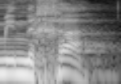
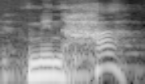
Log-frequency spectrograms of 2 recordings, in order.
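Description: First: The middle consonant is a velar scrape. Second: The middle consonant is a pharyngeal sound. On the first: The speaker calls it wrong. "יש כאלה אומרים מנחה ... חף" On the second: The speaker calls it right. "חט"

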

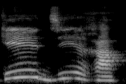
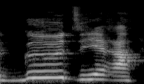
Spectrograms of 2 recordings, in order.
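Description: First: The vowel after G is a closed ay sound. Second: The vowel after G is a neutral uh sound. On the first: "Quando eu tenho o acento, eu vou falar" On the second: "Se eu não tivesse esse acento, eu falaria"

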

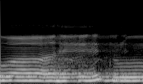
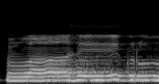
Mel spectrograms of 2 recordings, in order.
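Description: Both takes have the same delivery.

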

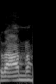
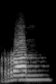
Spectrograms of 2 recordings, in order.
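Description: First: The vowel sounds open, like a. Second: The vowel sounds rounded, like o. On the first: The speaker calls it wrong. "রান হবে না" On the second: The speaker calls it right. "র দুই জবর, রন"

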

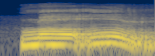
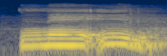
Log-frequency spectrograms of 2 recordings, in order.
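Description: No difference in how they are said.

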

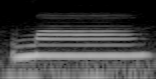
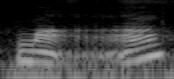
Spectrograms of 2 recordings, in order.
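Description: First: The pitch stays high and level. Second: The pitch dips low and then rises. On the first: "перший тон" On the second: "третій"

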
